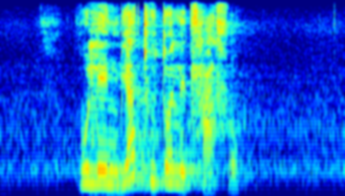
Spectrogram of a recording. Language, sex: Northern Sotho, male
